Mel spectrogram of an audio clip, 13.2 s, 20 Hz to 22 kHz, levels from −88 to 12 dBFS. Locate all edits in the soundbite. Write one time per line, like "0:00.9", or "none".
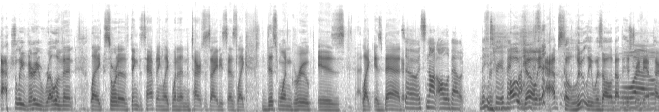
0:08.0
0:10.8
